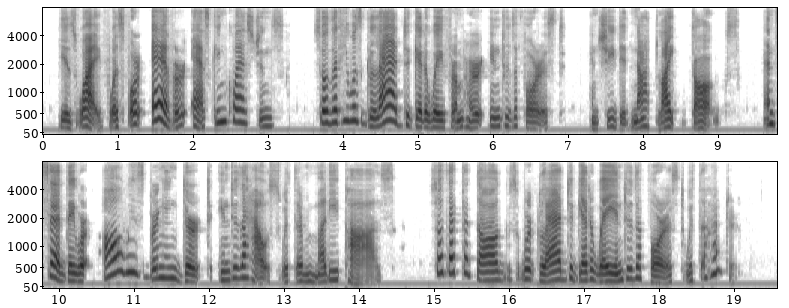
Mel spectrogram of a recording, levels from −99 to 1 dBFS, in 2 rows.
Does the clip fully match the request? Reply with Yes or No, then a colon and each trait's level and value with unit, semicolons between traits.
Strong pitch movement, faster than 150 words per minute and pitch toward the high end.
Yes: wide, 7.1 semitones; average, 170 wpm; high, 205 Hz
